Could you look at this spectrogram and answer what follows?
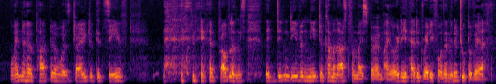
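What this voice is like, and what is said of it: Put-on Swedish accent. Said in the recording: “my Swedish impression”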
